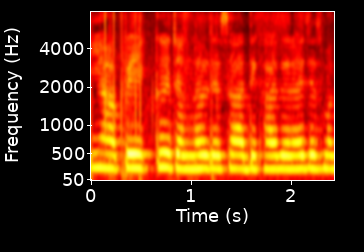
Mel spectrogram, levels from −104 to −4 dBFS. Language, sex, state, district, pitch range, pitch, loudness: Hindi, female, Bihar, Muzaffarpur, 235-245 Hz, 240 Hz, -24 LUFS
